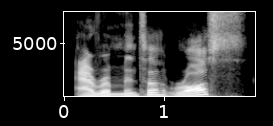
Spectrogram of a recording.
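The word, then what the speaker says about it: Araminta Ross: I forgot um how to pronounce it. Aramenta Ross.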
